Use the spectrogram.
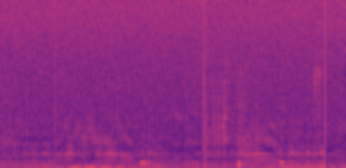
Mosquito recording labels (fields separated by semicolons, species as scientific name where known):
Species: Culex quinquefasciatus; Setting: cup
